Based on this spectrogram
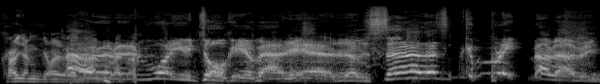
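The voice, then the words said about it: Old British man voice. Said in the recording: “that thing you do when you do old British man impersonations ... This voice is very British. It's a British voice.”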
